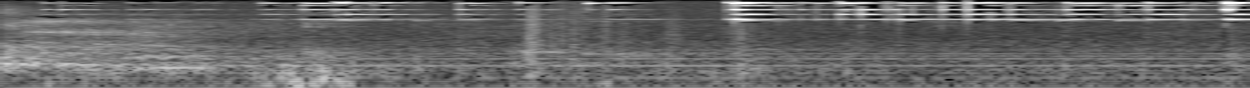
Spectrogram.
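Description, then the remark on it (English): Two keys meant to hang on a Christmas tree jingle softly in a light, uneven metallic tinkle, with small clinks coming in brief bursts and growing a bit busier toward the end, no voices present. “Keys.”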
